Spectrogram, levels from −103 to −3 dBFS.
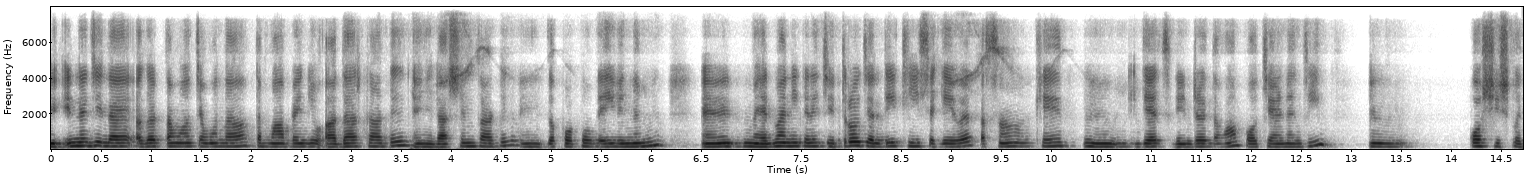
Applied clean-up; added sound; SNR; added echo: neural mask model DeepFilterNet 3.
